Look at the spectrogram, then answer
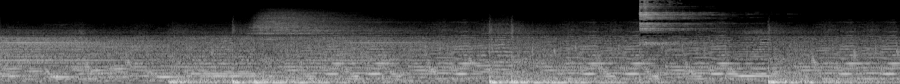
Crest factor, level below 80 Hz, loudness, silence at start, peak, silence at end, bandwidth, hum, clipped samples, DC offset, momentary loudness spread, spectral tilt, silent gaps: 16 dB; -30 dBFS; -19 LUFS; 0 s; -2 dBFS; 0 s; 19 kHz; none; under 0.1%; under 0.1%; 4 LU; -5.5 dB/octave; none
